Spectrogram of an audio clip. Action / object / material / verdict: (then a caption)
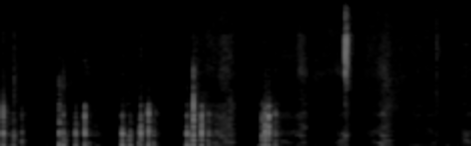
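tap / smartphone in a soft silicone case / silicone / none. A handheld smartphone in a purple (lilac) soft silicone case, solid in the hand, is tapped with long nails. The result is irregular clusters of quick, dry clicking taps with almost no ring, heavy in the low end. The taps soften into quieter, muffled tapping toward the end.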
